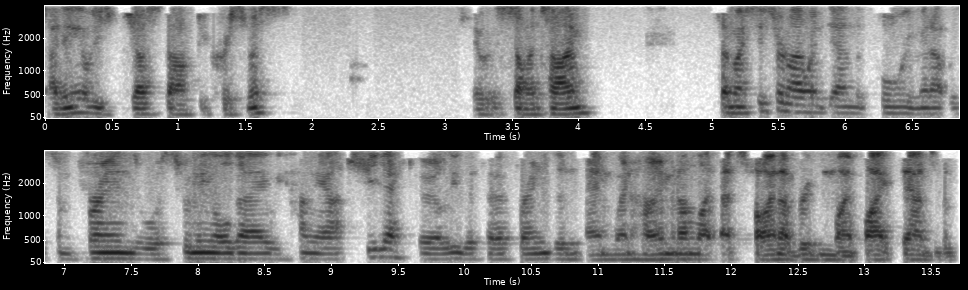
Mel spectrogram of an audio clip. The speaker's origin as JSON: {"language": "English", "town": "Queanbeyan", "region": "New South Wales", "country": "Australia", "tie": "born or raised there", "said": "I grew up in a little town called Queanbeyan, which is just outside of Canberra"}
